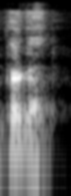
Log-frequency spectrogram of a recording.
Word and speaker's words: cagado: Eu falo cagado, cagado, cagado. Então, o G é a sílaba mais forte.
